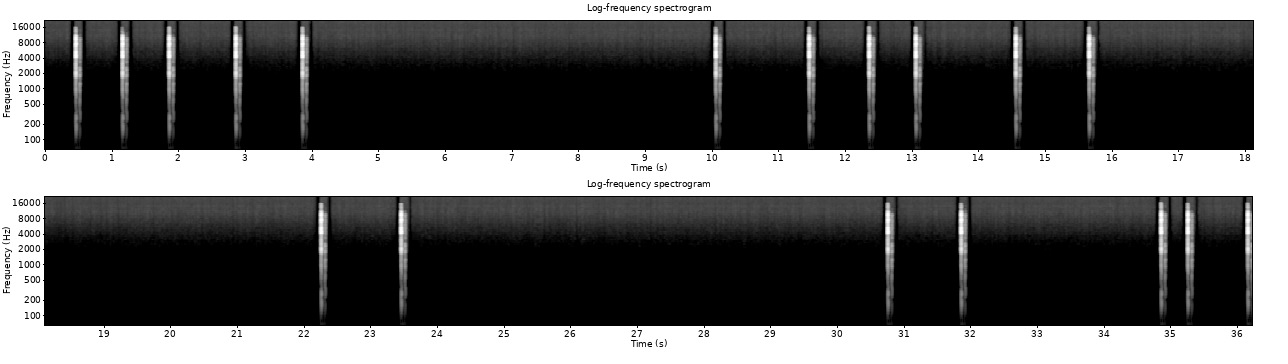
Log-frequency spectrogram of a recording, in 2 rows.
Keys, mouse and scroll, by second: 2.3 alt+scroll down 1, 2.7 space, 3.7 space, 9.5 alt+scroll up 1, 9.9 space, 10.7 alt+scroll up 1, 11.3 space, 11.9 alt+scroll down 1, 12.2 space, 14.4 space, 22.2 right click, 29.9 alt+scroll up 1, 30.5 space, 31.2 alt+scroll up 1, 32.0 alt+shift+click, 35.2 double click, 35.6 alt+scroll up 1.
